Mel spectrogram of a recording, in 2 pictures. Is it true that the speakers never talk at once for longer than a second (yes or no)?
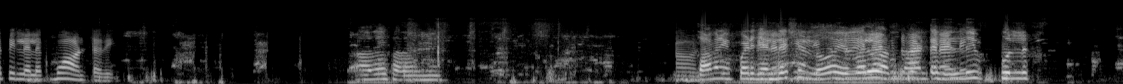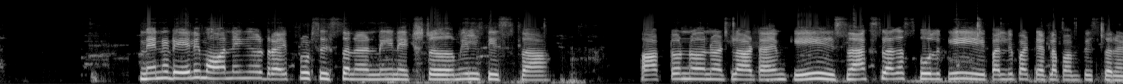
no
